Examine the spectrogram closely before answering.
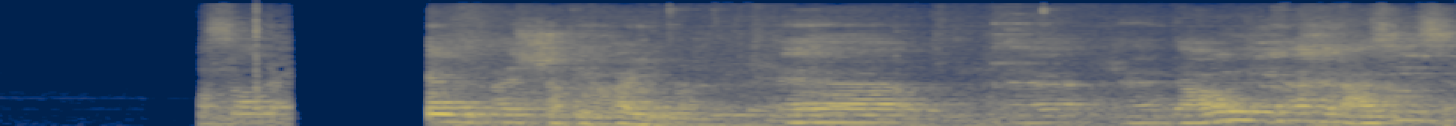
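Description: A middle-aged man speaks firmly into microphones.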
